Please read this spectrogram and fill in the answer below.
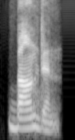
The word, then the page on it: bounden: Indian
